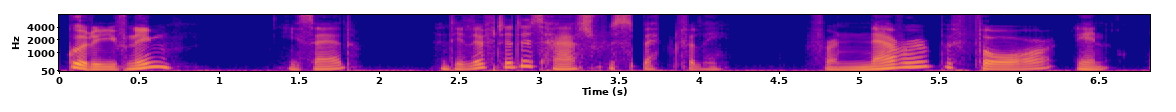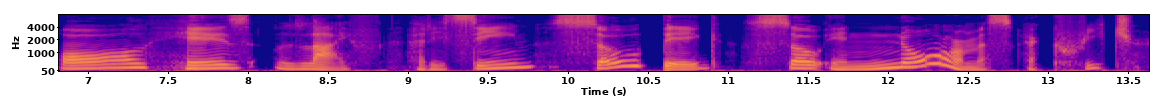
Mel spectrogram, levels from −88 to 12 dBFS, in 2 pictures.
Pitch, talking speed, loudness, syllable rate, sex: 165 Hz, 115 wpm, -21 LUFS, 3.6 syllables/s, male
